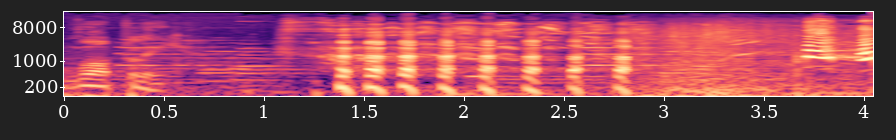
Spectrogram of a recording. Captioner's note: laughs; laughing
